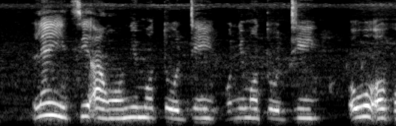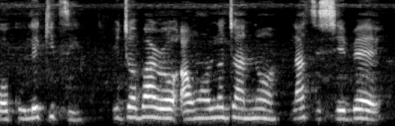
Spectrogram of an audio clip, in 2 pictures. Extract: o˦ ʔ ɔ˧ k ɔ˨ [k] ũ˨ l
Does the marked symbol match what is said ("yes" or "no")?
yes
